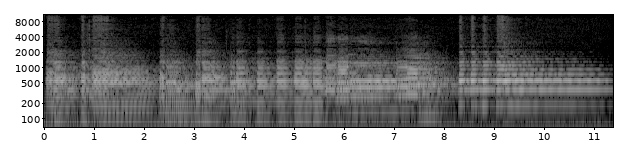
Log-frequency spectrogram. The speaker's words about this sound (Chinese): 刚才的乐器是不是很低沉呢？小朋友，你觉得它像是谁的声音呀？没错，它就是老爷爷的声音。他的声音呀，是由一种乐器叫做巴松管来扮演的。巴松管啊，是一个很长很长的乐器，可能比你还要高呢。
